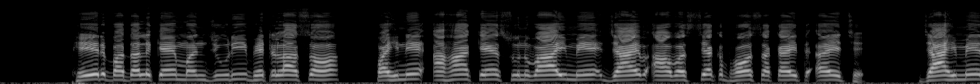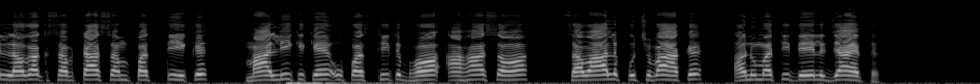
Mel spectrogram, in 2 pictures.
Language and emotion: Maithili, neutral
